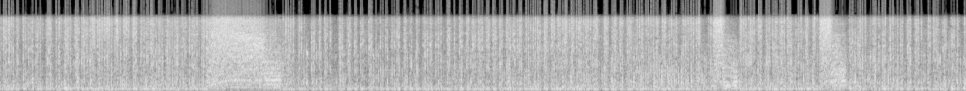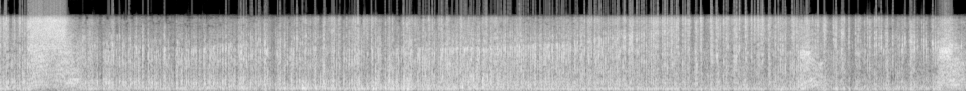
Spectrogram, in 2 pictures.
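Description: Drag-racing cars at full throttle: loud, continuous engine noise with a few short, louder blasts along the way.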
